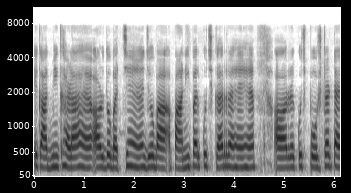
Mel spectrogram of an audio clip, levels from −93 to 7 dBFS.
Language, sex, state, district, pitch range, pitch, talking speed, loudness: Hindi, female, Chhattisgarh, Raipur, 200-220 Hz, 205 Hz, 195 wpm, -14 LUFS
